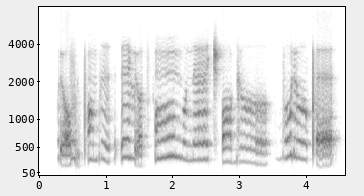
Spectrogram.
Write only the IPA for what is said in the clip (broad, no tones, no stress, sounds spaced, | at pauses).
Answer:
ɾʲ ɔ̰ v ḭ pʼ ɔ̃ b ɪ | ʔ e lʲ ɔ̰ t͡sʼ õː ŋ o n ɛː t͡ʃʼ ɔ ɡʲ ɤː | b o ɾʲ ɤː pʼ ɛ̰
